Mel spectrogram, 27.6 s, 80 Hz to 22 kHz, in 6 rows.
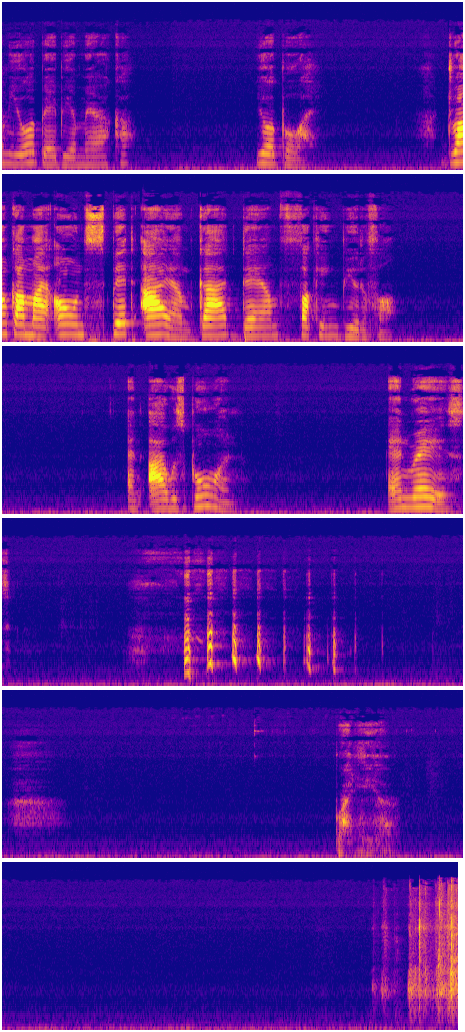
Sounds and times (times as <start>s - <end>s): Speech: 0.0s - 1.4s, 2.6s - 3.2s, 4.4s - 8.6s, 10.5s - 11.7s, 13.1s - 14.0s, 21.8s - 22.4s.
